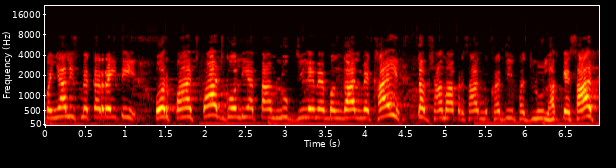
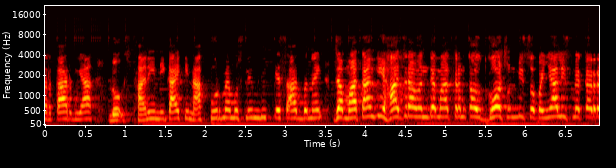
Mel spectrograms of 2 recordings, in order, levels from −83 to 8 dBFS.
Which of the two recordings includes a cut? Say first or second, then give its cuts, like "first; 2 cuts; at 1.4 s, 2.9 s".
second; 1 cut; at 3.5 s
